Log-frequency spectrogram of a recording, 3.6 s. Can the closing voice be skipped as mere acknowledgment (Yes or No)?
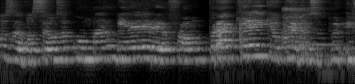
Yes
